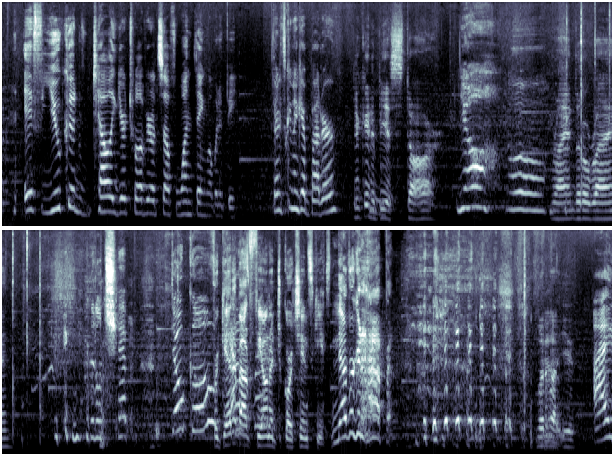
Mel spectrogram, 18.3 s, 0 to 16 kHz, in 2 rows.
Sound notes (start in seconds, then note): 15.2 all laugh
